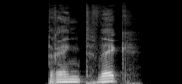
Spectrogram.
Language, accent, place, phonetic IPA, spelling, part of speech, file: German, Germany, Berlin, [ˌdʁɛŋt ˈvɛk], drängt weg, verb, De-drängt weg.ogg
- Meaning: inflection of wegdrängen: 1. second-person plural present 2. third-person singular present 3. plural imperative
